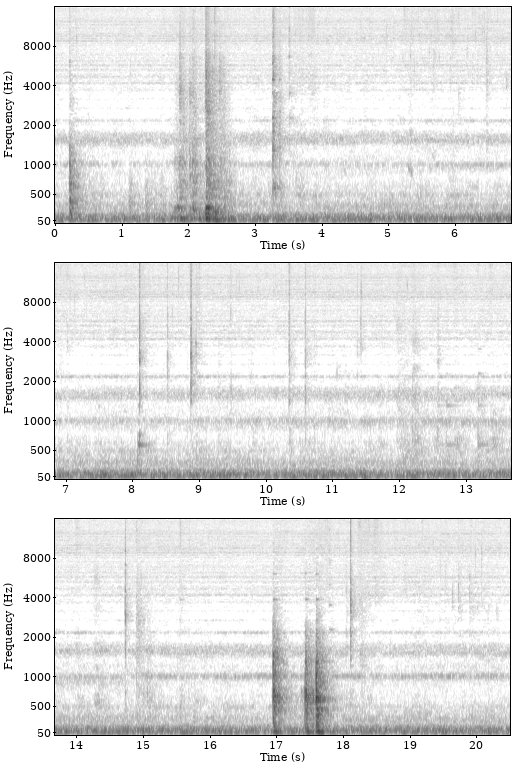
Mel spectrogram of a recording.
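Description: A glass mixing bowl and silicone spatula knock and scrape against a nonstick frying pan as a thick zucchini batter is emptied into it. There are a few knocks about two seconds in and a cluster near the end, with small clicks between them, over a steady low hum.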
